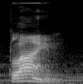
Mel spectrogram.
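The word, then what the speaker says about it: climb: के बच्चे को थे क्लाइंब अप लाइन का मतलब है ऊपर चढ़ना और इसमें भी भी साइलेंट है आपने भी को प्रणव नहीं करना है एक लाइन ऊपर चढ़ना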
